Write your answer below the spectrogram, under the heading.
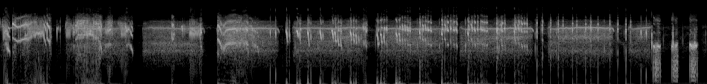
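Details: Swiftlet calling in tarik langgeng style: shrill chatter opening into a long steady high whistle-like twitter, broken by quick clicks and short silences.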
